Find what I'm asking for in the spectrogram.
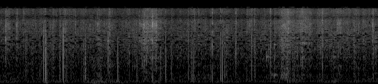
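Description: Soft, steady sizzling from vegetables sauteing in a pan while making a Benihana-style hot dog, a faint crackle with light scattered pops, fairly quiet and with no voices.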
